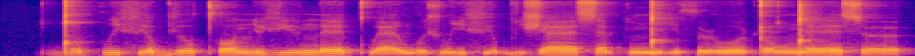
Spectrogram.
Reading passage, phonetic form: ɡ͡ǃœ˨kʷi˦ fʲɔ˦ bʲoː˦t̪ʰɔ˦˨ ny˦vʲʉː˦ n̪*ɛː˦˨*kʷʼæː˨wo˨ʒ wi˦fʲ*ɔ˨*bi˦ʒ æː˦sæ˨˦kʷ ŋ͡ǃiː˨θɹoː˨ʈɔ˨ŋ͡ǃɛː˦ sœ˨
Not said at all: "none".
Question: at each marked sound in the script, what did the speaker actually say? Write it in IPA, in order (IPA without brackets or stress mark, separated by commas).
ɛː˦˨, ɔ˨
